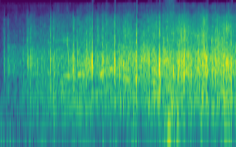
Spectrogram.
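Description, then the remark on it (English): An audience claps steadily, a dense patter of many hands that swells slightly over a few seconds, with no voices standing out. “In my opinion, the applause should have been a lot greater than it was.”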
